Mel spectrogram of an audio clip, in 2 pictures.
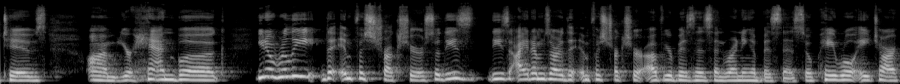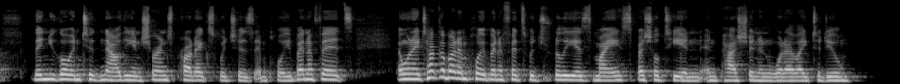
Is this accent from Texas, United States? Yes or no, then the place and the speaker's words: yes; El Paso, Texas, United States; moved away as an adult; also born or lived in Chihuahua, Mexico; now in San Antonio, United States; I'm born and raised in El Paso, Texas.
